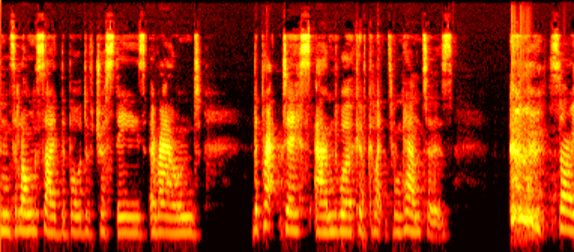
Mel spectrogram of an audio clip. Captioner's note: coughs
